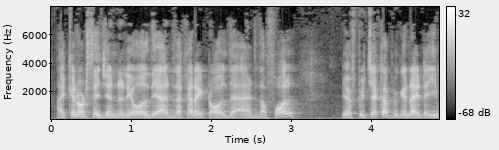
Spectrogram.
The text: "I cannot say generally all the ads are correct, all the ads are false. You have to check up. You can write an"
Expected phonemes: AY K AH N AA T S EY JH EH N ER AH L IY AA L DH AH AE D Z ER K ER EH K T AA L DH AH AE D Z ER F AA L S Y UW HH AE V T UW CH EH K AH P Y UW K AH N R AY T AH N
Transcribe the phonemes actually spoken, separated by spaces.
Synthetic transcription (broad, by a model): AY K AH N AA T S EY JH EH N ER AH L IY AA L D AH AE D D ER K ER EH K T AA L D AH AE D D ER F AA L Y UW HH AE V T UW CH EH K AH P Y UW K AH N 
